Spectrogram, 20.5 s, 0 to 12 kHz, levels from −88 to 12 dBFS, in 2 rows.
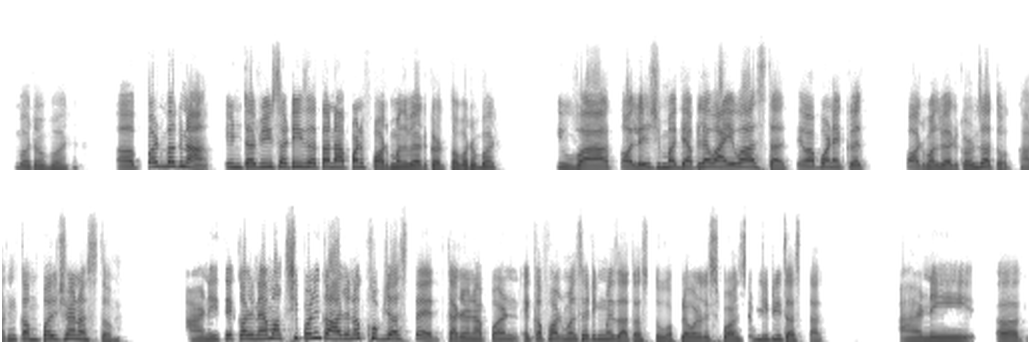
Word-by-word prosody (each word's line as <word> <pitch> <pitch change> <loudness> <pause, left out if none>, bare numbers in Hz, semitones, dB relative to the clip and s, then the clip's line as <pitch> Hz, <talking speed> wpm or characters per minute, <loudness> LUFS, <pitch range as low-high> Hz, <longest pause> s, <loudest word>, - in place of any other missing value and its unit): बरोबर. 210 -4 -2 0.5
अ, 230 0 0
पण 305 0 -2
बघ 325 -1 +2
ना 265 -8 +3 0.2
इंटरव्ह्यूसाठी 275 +2 +2
जाताना 260 -2 +3
आपण 260 +1 +1
फॉर्मल 230 0 +3
वेअर 220 -1 +2
करतो, 205 -3 +1
बरोबर? 225 +3 +2 0.6
किंवा 220 -1 +3
कॉलेजमध्ये 240 +1 +1
आपल्या 260 +3 +2
वायवा 255 +1 +3
असतात. 190 -8 -2
तेव्हा 245 +1 0
आपण 250 +1 0
एक 240 -1 -3 0.5
फॉर्मल 225 -2 -1
वेअर 210 -1 +1
करून 215 +1 +1
जातो. 250 -2 0
कारण 210 +3 -3
कंपल्शन 260 +3 +1
असतं. 190 -7 -2 0.7
आणि 220 +2 -1
ते 280 - +2
करण्यामागची 290 +4 +2
पण 335 +2 +1
कारणं 295 -1 +3
खूप 325 -3 0
जास्त 280 0 -1
आहेत. 230 -6 0
कारण 225 -1 +1
आपण 230 +1 -1
एका 225 +2 +1
फॉर्मल 235 -2 +1
सेटिंगमध्ये 250 -1 0
जात 225 - 0
असतो. 190 0 -2
आपल्यावर 215 +1 0
रिस्पॉन्सिबिलिटीज 220 +3 -1
असतात. 190 -2 -4 0.8
आणि 215 +1 0 0.2
अ, 215 0 +1
235 Hz, 135 wpm, -23 LUFS, 220-265 Hz, 0.8 s, ना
